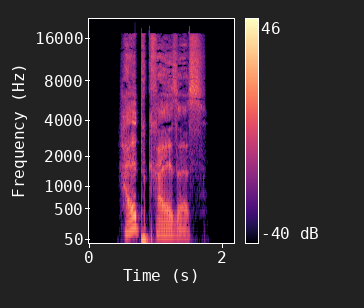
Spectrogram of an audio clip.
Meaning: genitive singular of Halbkreis
- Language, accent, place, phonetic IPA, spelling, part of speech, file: German, Germany, Berlin, [ˈhalpˌkʁaɪ̯zəs], Halbkreises, noun, De-Halbkreises.ogg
